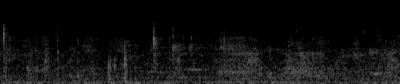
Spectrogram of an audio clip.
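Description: Close-up eating sounds: a mouthful of egg noodles being chewed, with wet mouth clicks and fingers squishing and gathering noodles from a banana leaf. Several sharp clicks stand out, the loudest about a second and a half in.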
